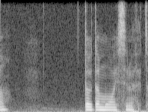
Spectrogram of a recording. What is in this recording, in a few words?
"moes", Welsh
